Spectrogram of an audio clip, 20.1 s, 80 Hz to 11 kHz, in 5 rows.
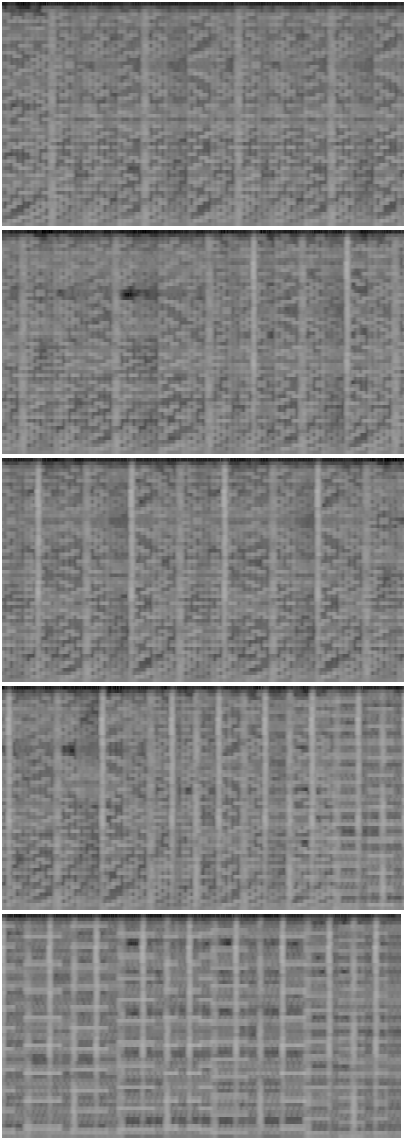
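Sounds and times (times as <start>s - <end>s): electronic video game music: 0.0s - 20.0s
steady clicking beat: 0.5s - 20.0s.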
